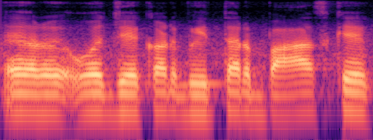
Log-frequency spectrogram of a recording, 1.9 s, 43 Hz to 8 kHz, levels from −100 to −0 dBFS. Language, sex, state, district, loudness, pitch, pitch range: Bhojpuri, male, Bihar, East Champaran, -15 LUFS, 120 Hz, 120-125 Hz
